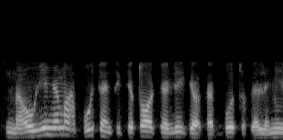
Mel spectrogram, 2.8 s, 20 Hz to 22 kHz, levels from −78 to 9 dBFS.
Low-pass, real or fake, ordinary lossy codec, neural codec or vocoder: 3.6 kHz; fake; AAC, 32 kbps; autoencoder, 48 kHz, 32 numbers a frame, DAC-VAE, trained on Japanese speech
